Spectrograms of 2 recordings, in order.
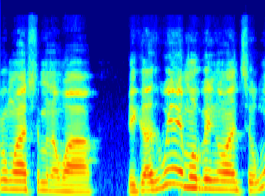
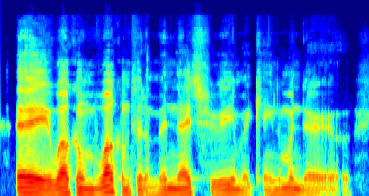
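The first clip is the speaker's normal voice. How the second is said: put-on deep bass voice, much louder; 11 semitones lower, 6 dB louder than usual. Podcaster demoing a midnight-stream welcome, put-on deep bass voice. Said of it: "Bruce puts two octaves on his bass".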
